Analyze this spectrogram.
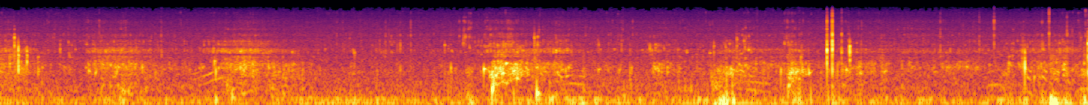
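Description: Sea water heard from a camera held underwater: a steady muffled low rumble with gurgling swirls and a few sharp clicks or knocks about ten seconds in.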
